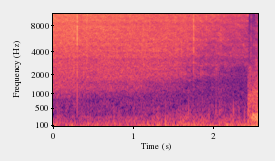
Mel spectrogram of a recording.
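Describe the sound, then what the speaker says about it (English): Meat sizzles over hot coals with fat dripping into the flames, a steady close hiss that runs unbroken before a brief louder burst at the end. "The best cut of meat sizzles over the hot coals,"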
